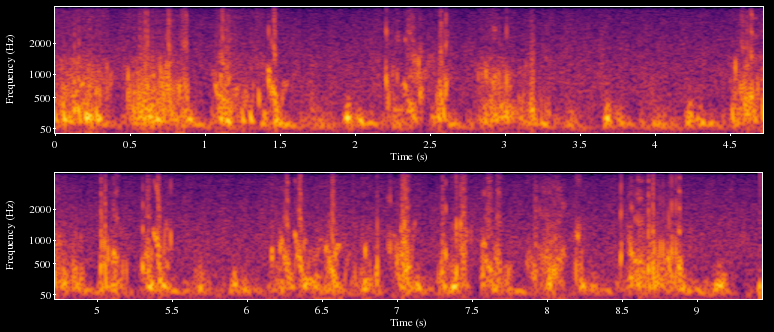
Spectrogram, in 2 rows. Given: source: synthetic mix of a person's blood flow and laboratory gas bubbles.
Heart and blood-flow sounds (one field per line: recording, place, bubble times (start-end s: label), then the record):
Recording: Doppler ultrasound of blood flow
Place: precordium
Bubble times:
0.00-0.42 s: bubbles
0.47-0.95 s: bubbles
1.05-1.57 s: bubbles
2.21-2.67 s: bubbles
2.79-3.33 s: bubbles
4.50-4.95 s: bubbles
5.01-5.24 s: bubbles
5.29-5.53 s: bubbles
6.14-7.20 s: bubbles
7.28-7.81 s: bubbles
7.87-8.16 s: bubbles
8.19-8.28 s: bubbles
8.47-8.97 s: bubbles
From the record:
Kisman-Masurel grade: 332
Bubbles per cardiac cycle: rolling drumbeat, 9 or more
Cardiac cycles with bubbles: 50 to 99%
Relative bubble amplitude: moderate (0.250 to 0.450)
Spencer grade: 3 (all of the cardiac periods contain showers or single bubble signals, but not dominating or overriding the cardiac motion signals)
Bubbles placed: anywhere in the cardiac cycle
